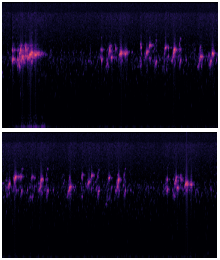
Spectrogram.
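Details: Barn swallows in Guangdong, China, give bursts of high, thin twittering chirps in quick clusters with short pauses between runs, as they take off in the early morning in spring; a brief low thump at the start.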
